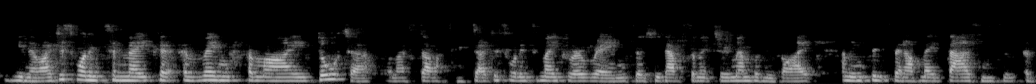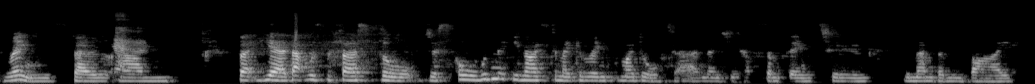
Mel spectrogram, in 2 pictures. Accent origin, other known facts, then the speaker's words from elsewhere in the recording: Birmingham, West Midlands, United Kingdom; I was born in Birmingham in the UK. My parents uh, came from Jamaica in the Caribbean.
